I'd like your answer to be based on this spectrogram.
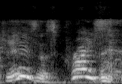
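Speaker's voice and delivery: high, slow "Jesus Christ" through laughter; laughing disbelief. Retold or imitated. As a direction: stretch it out, cracking up in shock. Shocked reaction to general's remark.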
